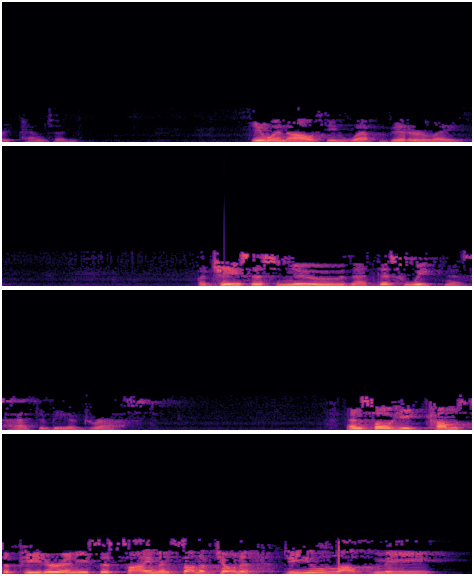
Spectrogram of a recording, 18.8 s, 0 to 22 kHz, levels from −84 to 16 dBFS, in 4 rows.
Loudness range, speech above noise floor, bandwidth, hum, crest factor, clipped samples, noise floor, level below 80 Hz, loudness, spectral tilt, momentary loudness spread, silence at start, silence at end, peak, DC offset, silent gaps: 12 LU; 55 dB; 5.8 kHz; none; 20 dB; under 0.1%; -73 dBFS; -64 dBFS; -17 LUFS; -4.5 dB/octave; 17 LU; 0 s; 0.4 s; 0 dBFS; under 0.1%; none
